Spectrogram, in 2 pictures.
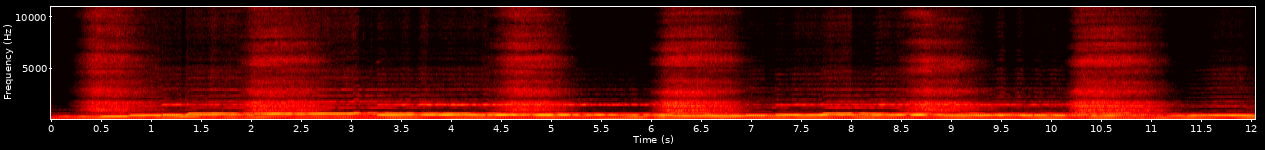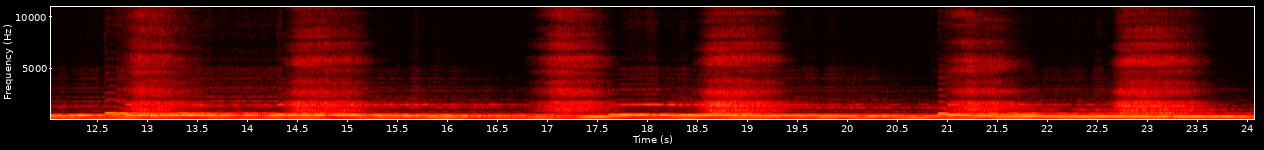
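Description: Tummo breathing exercise: many forceful, rhythmic breaths at a regular pace of roughly one every two seconds, each a short, breathy burst over sustained soft tonal music.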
